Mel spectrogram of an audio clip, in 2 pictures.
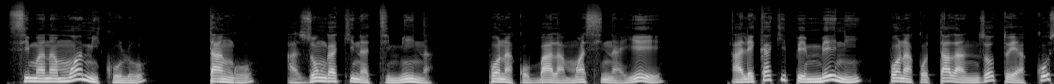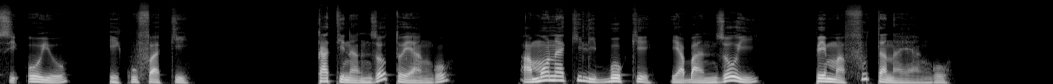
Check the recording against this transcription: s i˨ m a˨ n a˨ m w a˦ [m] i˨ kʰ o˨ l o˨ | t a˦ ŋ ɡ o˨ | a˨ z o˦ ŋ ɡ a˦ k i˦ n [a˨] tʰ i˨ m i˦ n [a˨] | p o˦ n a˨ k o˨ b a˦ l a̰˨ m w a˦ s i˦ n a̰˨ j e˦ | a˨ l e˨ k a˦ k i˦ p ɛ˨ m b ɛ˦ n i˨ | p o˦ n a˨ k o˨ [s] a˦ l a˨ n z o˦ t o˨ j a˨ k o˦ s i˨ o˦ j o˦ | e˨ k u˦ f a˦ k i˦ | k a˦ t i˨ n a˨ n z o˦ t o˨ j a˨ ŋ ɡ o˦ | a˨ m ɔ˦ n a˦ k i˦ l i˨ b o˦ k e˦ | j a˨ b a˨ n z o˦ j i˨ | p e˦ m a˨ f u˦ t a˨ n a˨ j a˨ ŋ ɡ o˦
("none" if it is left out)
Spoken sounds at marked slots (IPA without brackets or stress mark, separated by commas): m, a˨, a˨, t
